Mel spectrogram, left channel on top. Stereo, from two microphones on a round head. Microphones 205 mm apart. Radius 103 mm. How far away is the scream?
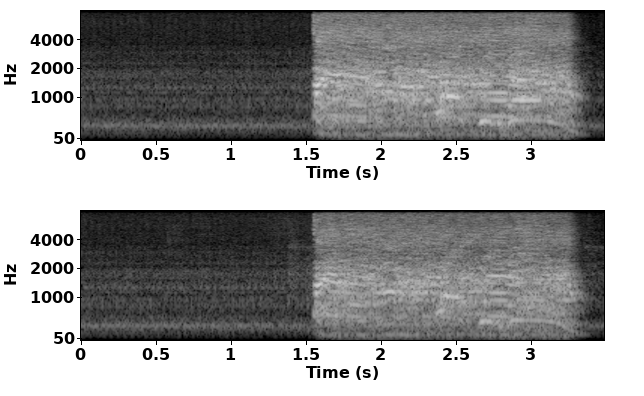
About 2 m.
